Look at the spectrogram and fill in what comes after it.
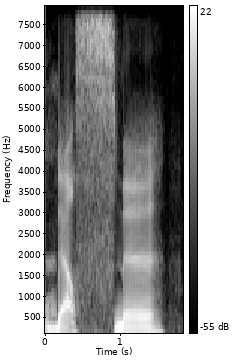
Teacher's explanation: Tebal. kasih tebal biar enggak jadi sin ya, Bun.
